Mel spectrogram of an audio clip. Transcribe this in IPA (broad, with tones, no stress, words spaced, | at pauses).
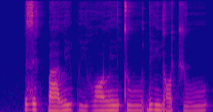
zɪ˦k͡pa˨li˦pi˨ βɔ˦lĩ˦tuː˦ ɗi˦jɔ˨t͡ʃuː˨˦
